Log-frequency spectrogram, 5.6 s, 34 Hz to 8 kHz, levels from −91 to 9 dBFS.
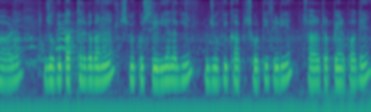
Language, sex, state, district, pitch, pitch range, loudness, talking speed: Hindi, male, Bihar, Begusarai, 155 Hz, 150-165 Hz, -24 LUFS, 245 wpm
